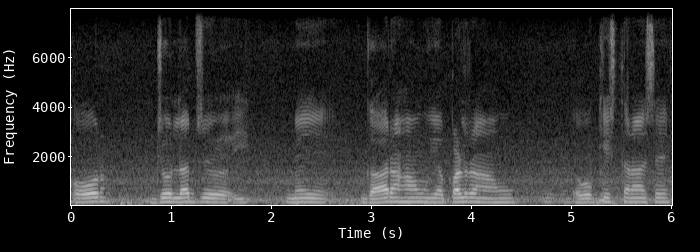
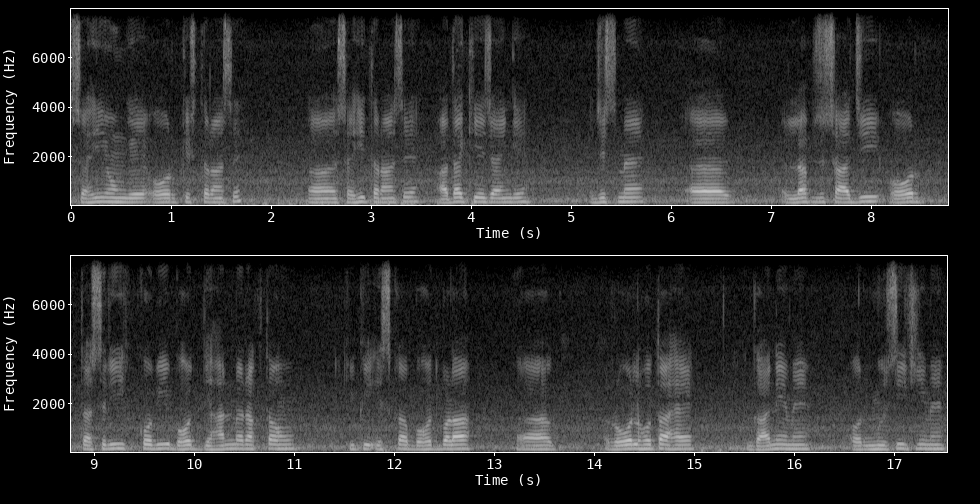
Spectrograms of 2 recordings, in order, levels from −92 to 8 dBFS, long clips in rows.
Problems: constant background noise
